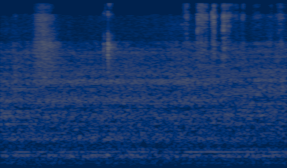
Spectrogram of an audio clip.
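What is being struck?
Nothing is struck.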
